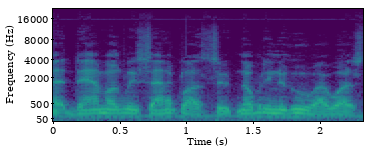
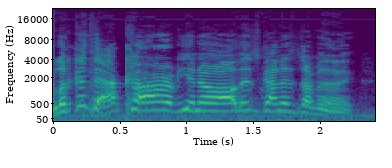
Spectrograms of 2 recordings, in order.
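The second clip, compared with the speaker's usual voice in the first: high, loud radio DJ announcer patter; 8 dB louder than usual. Recalling disc jockeys heard on a long drive, the speaker imitates them: high-pitched radio DJ voice. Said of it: "these really high high voices".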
